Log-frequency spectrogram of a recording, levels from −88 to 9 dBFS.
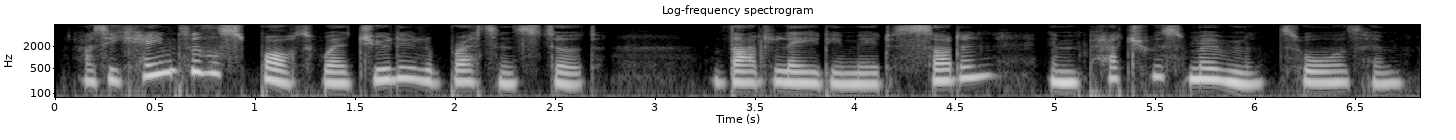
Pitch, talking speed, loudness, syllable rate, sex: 225 Hz, 175 wpm, -18 LUFS, 5.2 syllables/s, female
